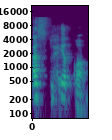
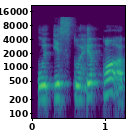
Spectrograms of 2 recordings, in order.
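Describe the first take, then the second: First: The word begins with an a vowel. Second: The word begins with an i vowel.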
